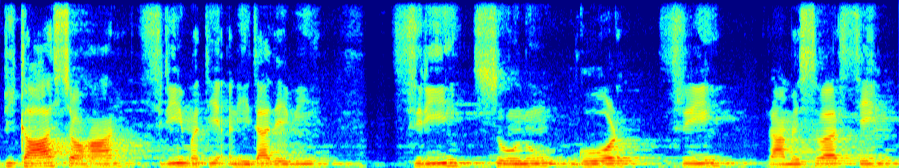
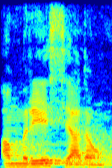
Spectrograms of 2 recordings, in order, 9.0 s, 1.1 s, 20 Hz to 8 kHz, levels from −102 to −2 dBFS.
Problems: background sounds at intervals, echo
